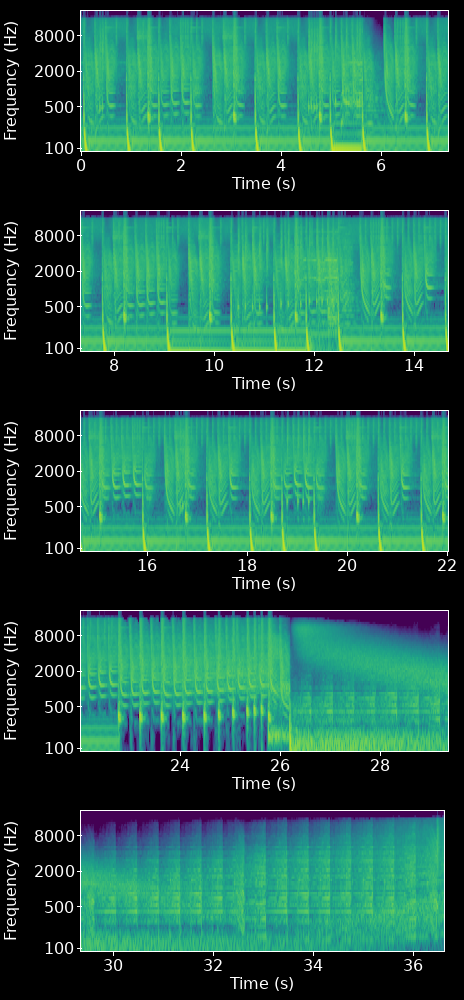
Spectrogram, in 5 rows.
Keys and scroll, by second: 26.9 ctrl+a, 27.2 ctrl+c, 27.6 ctrl+Tab, 29.2 ctrl+v, 32.5 ctrl+z.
